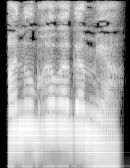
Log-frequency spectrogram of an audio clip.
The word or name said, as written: ಅನುಭವಗಮ್ಯ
